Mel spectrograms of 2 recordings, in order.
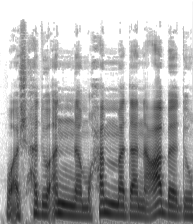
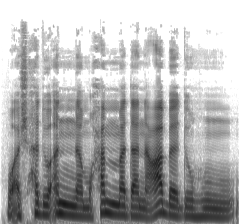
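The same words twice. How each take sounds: First: عبده ending with a light kasra-like echo on ب; qalqala on ba. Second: عبده with the سکون ب bouncing slightly towards kasra, slow; qalqala on ba. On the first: Teacher repeating the tashahhud line with the ب bounce. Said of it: "کمی متمایل به کسره". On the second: Teacher showing the bounce in عبده from the tashahhud, slow. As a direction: let the ب in عبده echo a little kasra. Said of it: "با در کلمهٔ عبد". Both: Shown as a demonstration.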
